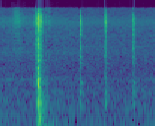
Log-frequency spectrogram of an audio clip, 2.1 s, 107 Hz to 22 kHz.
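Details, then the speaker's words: VW Passat B3 turn signal stalk crackles when indicating: one sharp loud crack, then light ticks about every third of a second; poor contact inside the indicator switch, to be repaired or replaced. "this is all happening due to poor contact due to there is a bad contact here"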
